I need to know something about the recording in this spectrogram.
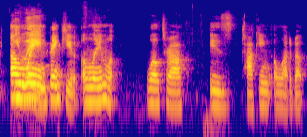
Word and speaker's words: Welteroth: Elaine Welteroth is talking a lot about this on Instagram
